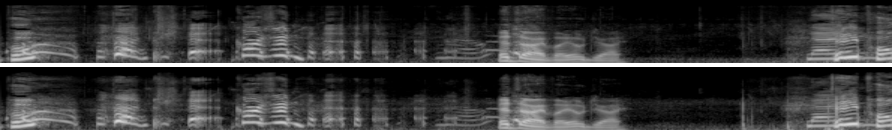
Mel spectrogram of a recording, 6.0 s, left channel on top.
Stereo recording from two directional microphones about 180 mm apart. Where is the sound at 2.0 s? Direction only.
35° right (ahead or behind).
